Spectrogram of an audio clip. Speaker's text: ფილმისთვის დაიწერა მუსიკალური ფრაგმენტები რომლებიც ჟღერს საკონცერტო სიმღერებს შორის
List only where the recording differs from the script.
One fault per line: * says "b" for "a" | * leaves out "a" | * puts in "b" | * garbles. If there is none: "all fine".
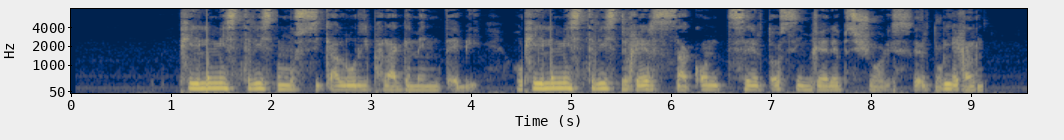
* leaves out "დაიწერა"
* says "ფილმისთვის" for "რომლებიც"
* garbles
